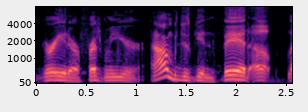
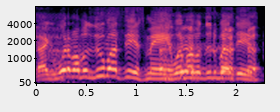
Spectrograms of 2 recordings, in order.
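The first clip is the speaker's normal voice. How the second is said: panicked quote; 6 semitones higher, 6 dB louder, faster than usual. Retold or imitated. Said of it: "I'm like".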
